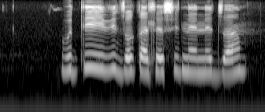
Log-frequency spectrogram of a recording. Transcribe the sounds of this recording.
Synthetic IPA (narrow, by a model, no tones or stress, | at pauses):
βutiβib͡ʐɔkaɬɛʂinɛnɛb͡ʐʷa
